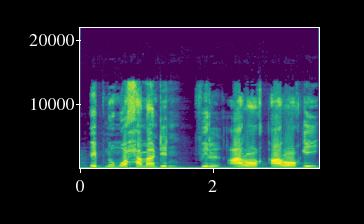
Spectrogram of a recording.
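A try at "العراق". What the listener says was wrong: Ada kota namanya Irak. Irak. Tidak ada Arak. Irak ada. Nah, Irak. Nah, Irak ini. Nah, Irak.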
